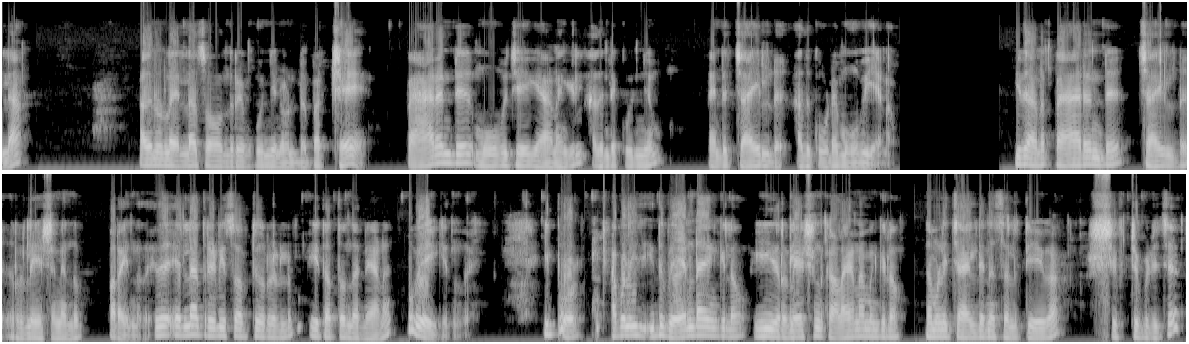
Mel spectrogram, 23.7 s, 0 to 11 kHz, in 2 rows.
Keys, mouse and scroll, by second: 2.4 click, 3.7-5.5 drag, 11.3-13.5 drag, 13.6-15.0 middle drag, 15.0-15.7 drag, 15.7-16.3 middle drag, 16.3-17.3 drag, 17.4 middle drag, 17.9-19.0 middle drag, 19.0 click, 19.9-20.7 middle drag, 20.7 scroll up 2, 20.9 middle click, 21.1-23.6 drag.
